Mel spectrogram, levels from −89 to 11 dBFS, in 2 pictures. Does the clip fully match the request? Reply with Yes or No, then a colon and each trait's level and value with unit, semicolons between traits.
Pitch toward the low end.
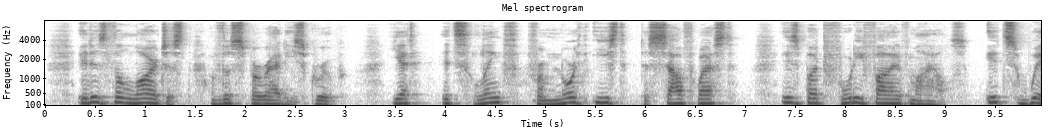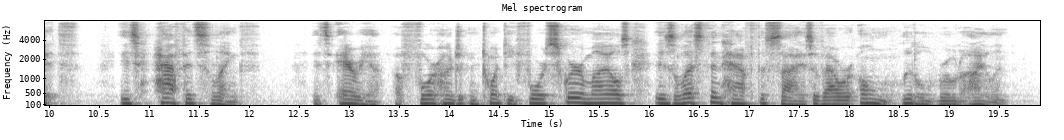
No: medium, 145 Hz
